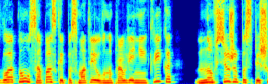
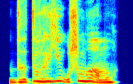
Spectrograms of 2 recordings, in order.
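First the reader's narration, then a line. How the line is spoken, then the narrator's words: Exhaled. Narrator (Russian): выдохнула я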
